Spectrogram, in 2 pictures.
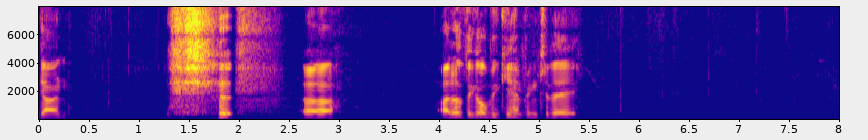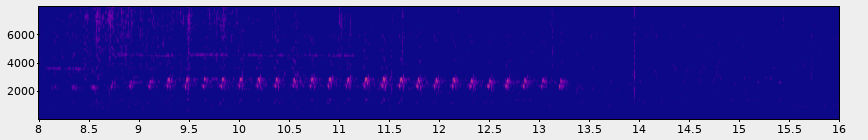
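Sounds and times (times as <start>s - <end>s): songbird calling: 7.1s - 15.8s.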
